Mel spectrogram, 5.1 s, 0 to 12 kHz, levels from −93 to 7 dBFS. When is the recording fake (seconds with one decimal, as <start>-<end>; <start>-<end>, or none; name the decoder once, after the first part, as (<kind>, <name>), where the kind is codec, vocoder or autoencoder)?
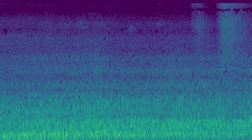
0.0-0.5 (vocoder, Vocos); 1.8-5.1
